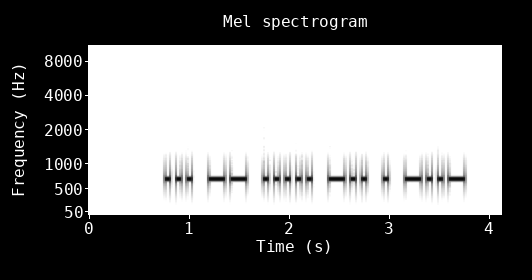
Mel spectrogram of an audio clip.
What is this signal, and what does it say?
Morse code, heard as a keyed tone, about 23 wpm, 700 Hz. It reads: SM5DEX
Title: DXCC-100 Call Signs - 6 Characters - 22wpm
